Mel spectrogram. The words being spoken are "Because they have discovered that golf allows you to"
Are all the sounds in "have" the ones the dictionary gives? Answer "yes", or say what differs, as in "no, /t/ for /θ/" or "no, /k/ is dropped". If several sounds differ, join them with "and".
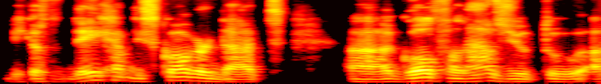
yes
